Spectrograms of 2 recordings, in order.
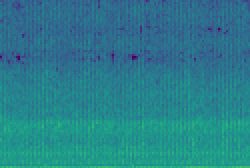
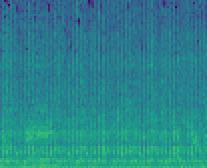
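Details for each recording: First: Isuzu Panther Touring diesel at working temperature after engine overhaul with liners restored to original; earlier it smoked a year after a previous rebuild. Now a smooth, even light idle clatter of about four beats a second, no knocking, no dipstick blow-by, smokeless exhaust. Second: Isuzu Panther Touring diesel, overhauled a year ago but blowing by again; cold idle loud, rough, shaking, lumpy beat with heavy knock, one cylinder weak; mechanic suspects scored liner; oil filler shows heavy blow-by.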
